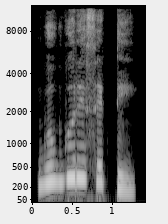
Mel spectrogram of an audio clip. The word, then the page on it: ಗುಗ್ಗುರಿಸೆಟ್ಟಿ: gugguri setty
